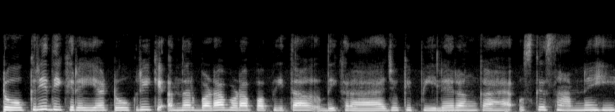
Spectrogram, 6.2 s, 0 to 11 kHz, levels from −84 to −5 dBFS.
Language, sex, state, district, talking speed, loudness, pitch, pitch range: Hindi, female, Uttar Pradesh, Jyotiba Phule Nagar, 215 wpm, -17 LUFS, 225 Hz, 215-235 Hz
